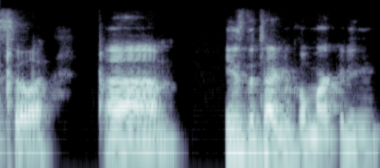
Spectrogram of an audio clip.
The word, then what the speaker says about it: Scylla: is the technical urcilla the pronunciation uh i believe is scilla um he's the technical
